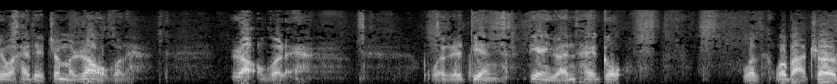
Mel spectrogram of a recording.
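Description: Footsteps crunch through dry fallen leaves.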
